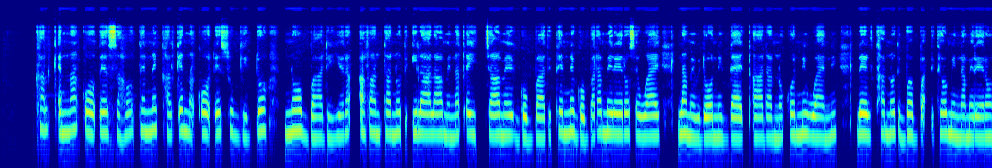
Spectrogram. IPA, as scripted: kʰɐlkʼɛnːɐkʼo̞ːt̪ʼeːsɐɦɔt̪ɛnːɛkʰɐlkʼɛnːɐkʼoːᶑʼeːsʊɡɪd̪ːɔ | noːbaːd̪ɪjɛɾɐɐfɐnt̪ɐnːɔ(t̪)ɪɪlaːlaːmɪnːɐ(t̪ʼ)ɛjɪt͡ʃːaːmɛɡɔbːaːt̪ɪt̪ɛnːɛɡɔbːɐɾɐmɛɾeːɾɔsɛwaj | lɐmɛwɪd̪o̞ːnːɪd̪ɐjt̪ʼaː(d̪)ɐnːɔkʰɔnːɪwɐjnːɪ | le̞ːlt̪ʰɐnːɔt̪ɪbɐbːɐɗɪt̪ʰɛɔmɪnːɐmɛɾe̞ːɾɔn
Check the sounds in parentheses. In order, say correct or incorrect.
correct, correct, correct

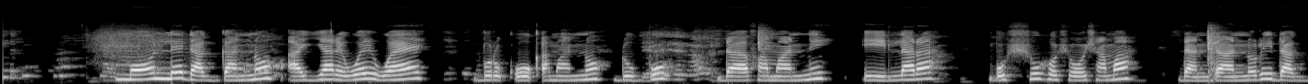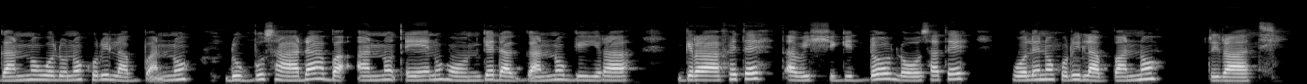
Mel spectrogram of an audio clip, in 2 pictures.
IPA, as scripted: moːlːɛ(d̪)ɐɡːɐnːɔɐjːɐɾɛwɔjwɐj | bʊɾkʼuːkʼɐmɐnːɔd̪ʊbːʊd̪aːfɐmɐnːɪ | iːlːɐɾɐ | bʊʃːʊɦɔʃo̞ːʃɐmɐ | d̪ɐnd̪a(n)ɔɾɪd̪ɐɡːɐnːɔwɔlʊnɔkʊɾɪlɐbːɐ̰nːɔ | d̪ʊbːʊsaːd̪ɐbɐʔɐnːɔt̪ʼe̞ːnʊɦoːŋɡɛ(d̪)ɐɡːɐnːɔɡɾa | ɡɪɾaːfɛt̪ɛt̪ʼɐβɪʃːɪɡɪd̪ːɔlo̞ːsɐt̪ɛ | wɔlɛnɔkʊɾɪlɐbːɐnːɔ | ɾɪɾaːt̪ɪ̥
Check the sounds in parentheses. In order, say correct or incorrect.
correct, incorrect: nː, correct

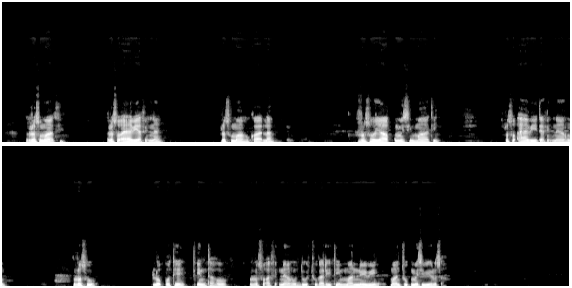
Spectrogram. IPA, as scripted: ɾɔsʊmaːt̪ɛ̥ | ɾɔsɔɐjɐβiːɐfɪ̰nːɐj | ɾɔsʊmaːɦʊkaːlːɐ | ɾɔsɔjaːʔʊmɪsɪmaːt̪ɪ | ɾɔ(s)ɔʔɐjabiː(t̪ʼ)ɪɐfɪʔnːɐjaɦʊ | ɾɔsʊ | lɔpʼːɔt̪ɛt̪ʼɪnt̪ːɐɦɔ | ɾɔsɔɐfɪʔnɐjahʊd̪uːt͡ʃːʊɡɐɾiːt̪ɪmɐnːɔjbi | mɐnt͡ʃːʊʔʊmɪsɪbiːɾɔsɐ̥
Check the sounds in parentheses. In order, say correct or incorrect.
correct, incorrect: t̪

